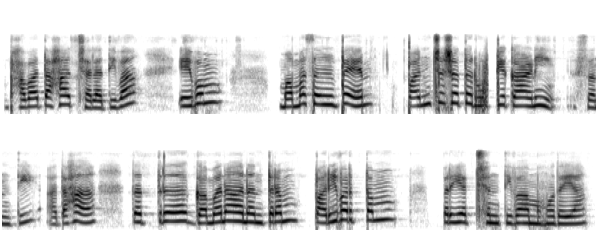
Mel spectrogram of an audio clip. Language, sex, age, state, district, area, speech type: Sanskrit, female, 18-30, Karnataka, Uttara Kannada, rural, spontaneous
